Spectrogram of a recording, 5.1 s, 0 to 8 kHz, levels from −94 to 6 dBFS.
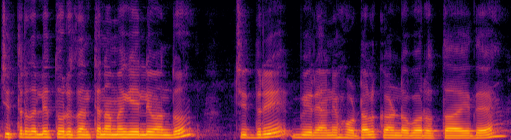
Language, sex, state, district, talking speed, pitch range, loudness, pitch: Kannada, male, Karnataka, Bidar, 105 wpm, 145-170 Hz, -14 LUFS, 155 Hz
